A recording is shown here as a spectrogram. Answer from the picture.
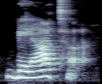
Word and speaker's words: Beáta: My name is unusual, and the reason there's an accent over the A is because it helps Americans understand that there's 3 syllables to my name, not just 2. So it's Beáta.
